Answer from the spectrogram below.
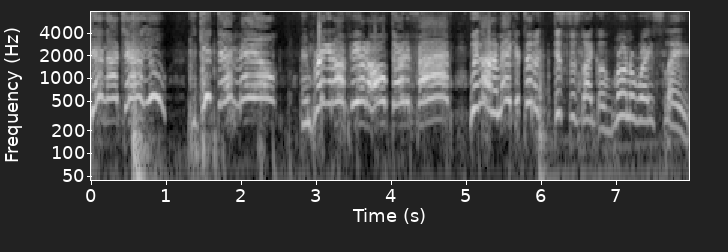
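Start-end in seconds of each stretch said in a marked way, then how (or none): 0.0-6.1 shrill, very high-pitched, scolding, bawling scream. Recounting what someone shouted at them about the mail, imitating someone screaming. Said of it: "ain't never heard nobody scream at".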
